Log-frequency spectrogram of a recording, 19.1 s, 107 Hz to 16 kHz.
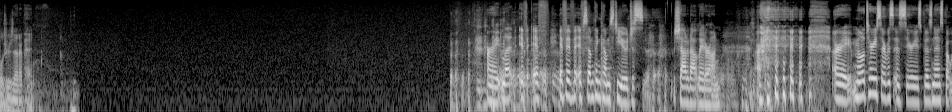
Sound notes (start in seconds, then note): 9.0 laughter; 15.1 chuckles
